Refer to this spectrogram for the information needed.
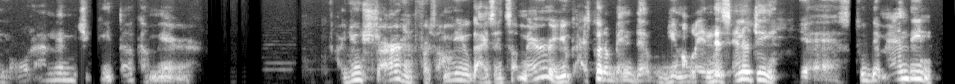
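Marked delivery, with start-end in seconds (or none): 0.0-1.9 put-on soft, whispered baby talk voice. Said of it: "talking to them like a baby".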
